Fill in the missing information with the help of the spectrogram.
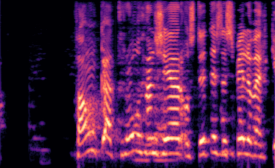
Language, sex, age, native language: Icelandic, male, 13, Icelandic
